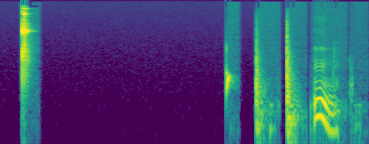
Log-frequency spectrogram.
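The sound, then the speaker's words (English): A single bright clink with a little pop rings out as cups are clinked in a toast, followed by a pause, then a few more sharp taps of cups knocking together and a brief voiced sound near the end. “You even had a little pop there. You're getting fancy on the clanks.”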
